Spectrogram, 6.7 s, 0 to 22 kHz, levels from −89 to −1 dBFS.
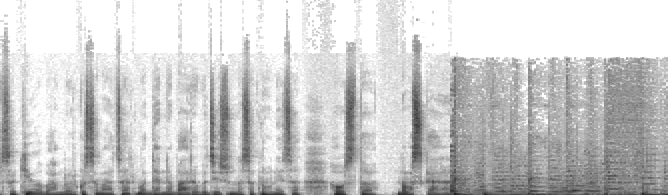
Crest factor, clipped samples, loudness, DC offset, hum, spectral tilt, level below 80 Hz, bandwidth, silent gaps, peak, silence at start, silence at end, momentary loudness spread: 20 dB; under 0.1%; -24 LUFS; under 0.1%; none; -4.5 dB/octave; -36 dBFS; 18.5 kHz; none; -2 dBFS; 0 s; 0 s; 7 LU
